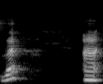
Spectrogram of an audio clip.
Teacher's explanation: the alveolar trill, or sometimes tap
